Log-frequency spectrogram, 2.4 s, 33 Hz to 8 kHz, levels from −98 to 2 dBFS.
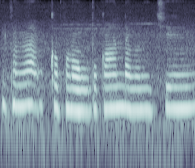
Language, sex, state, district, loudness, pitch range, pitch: Garhwali, female, Uttarakhand, Tehri Garhwal, -14 LUFS, 220-245 Hz, 230 Hz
